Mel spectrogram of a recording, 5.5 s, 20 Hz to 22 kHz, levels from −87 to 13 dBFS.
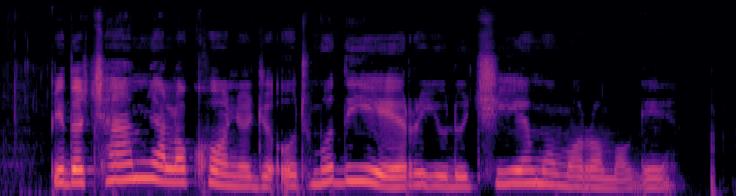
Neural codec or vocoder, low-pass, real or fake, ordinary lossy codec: vocoder, 44.1 kHz, 128 mel bands every 256 samples, BigVGAN v2; 19.8 kHz; fake; none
